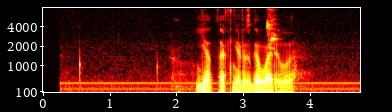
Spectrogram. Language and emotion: Russian, neutral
